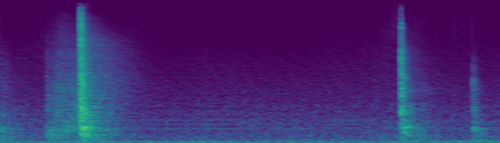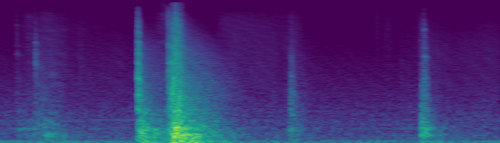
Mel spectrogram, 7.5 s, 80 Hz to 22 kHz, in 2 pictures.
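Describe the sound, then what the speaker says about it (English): A car door is rehung on a 1936 Mercedes-Benz 500K roadster, giving scattered sharp metallic knocks and clunks, one louder thump in the middle, against a quiet background. "Rehanging the door on a car this rare requires patience."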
